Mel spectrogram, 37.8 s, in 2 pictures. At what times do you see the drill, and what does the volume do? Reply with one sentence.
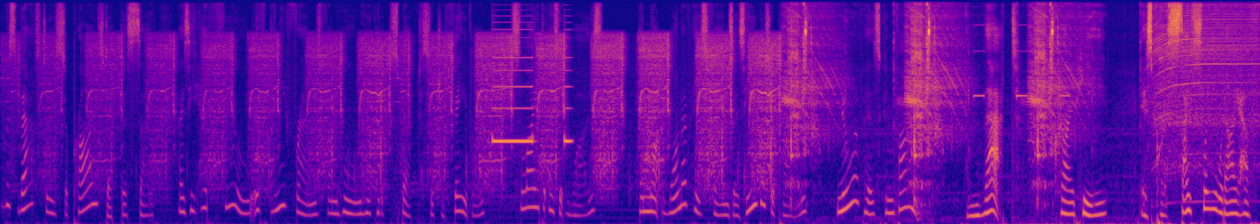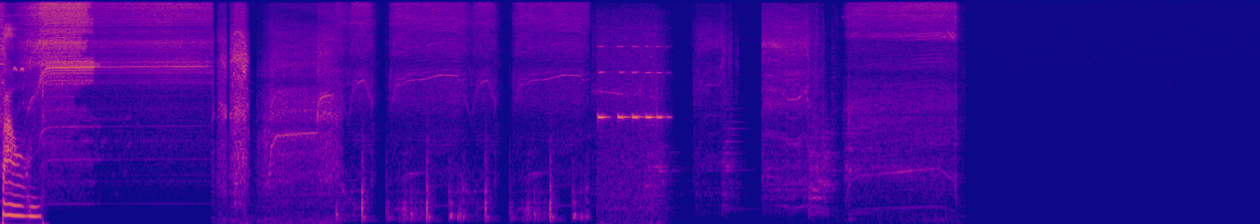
The drill can be heard from 0.0 to 33.4 s, getting louder then quieter.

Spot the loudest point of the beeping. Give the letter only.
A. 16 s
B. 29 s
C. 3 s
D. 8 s
D.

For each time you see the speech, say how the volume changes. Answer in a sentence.
The speech can be heard from 0.0 to 19.6 s, getting louder.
